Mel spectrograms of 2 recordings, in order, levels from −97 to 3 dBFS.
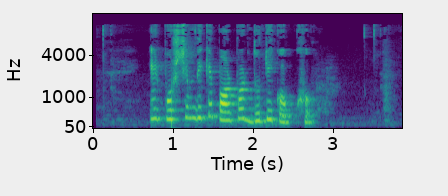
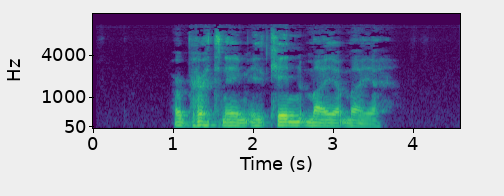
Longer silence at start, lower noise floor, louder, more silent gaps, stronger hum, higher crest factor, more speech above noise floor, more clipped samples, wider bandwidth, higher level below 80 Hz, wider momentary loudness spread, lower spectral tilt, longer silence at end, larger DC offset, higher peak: second, 0.7 s vs 1 s; second, -55 dBFS vs -73 dBFS; first, -19 LUFS vs -23 LUFS; neither; neither; about the same, 20 dB vs 20 dB; second, 36 dB vs 52 dB; neither; about the same, 11.5 kHz vs 11.5 kHz; second, -62 dBFS vs -44 dBFS; first, 14 LU vs 10 LU; second, -3.5 dB/octave vs -5.5 dB/octave; first, 1.1 s vs 0.95 s; neither; about the same, -2 dBFS vs -4 dBFS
